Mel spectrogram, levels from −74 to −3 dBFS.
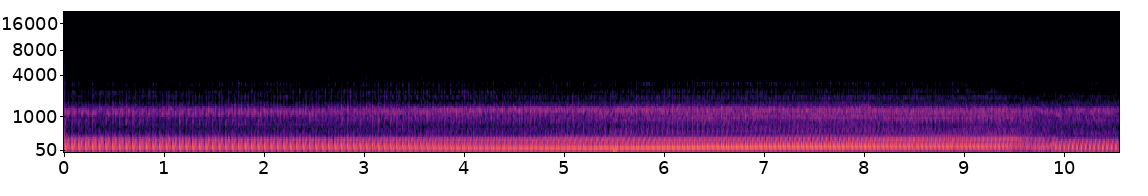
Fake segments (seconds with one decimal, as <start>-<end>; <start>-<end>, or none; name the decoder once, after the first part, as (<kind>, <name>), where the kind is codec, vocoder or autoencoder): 0.0-3.1 (autoencoder, DAC-VAE); 8.9-9.6

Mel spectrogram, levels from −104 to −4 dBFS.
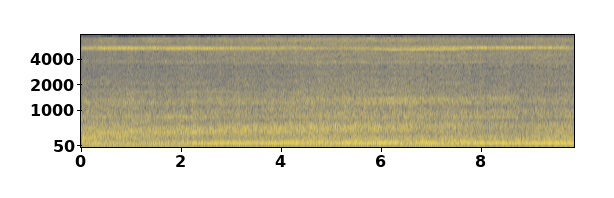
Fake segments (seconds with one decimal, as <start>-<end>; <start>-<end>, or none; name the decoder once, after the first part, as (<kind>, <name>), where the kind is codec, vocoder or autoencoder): none

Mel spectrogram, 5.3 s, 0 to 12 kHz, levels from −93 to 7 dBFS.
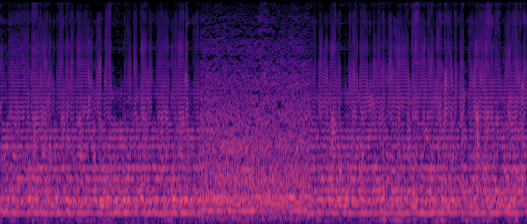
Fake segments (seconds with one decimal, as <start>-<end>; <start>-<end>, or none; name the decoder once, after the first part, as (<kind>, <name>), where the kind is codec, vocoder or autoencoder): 0.0-2.0 (vocoder, BigVGAN v2); 3.1-5.3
